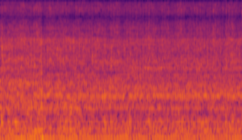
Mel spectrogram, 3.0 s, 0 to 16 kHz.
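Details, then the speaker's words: Mercedes B160 petrol engine at idle: faint light ticking, roughly three a second, from the belt and pulley area, not the EVAP solenoid. The drive belt and tensioner are suspected and being replaced; the cause is not confirmed. "There is something, but I don't know where it's coming from. A little clicking sound going on in the background."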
